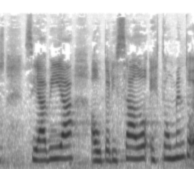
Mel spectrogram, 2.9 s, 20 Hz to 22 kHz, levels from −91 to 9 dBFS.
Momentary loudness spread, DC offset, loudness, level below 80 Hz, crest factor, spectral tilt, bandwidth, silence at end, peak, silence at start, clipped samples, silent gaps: 6 LU; under 0.1%; -17 LUFS; -50 dBFS; 14 dB; -3.5 dB/octave; 16 kHz; 0 s; -4 dBFS; 0 s; under 0.1%; none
